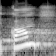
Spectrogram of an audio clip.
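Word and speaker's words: comb: कहीं भी दोस्तों अगर किसी भी शब्द में एम के बाद अगर बी लिखा होता है तो वह बी साइलेंट होता है। मतलब उस बी का उच्चारण हमें नहीं करना होता है। ठीक है? इसे पढ़ेंगे कॉम्ब मतलब हो जाता है दोस्तों कंघा।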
